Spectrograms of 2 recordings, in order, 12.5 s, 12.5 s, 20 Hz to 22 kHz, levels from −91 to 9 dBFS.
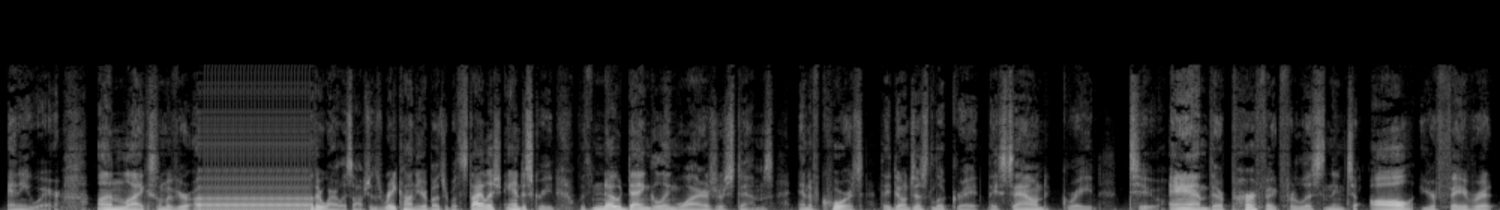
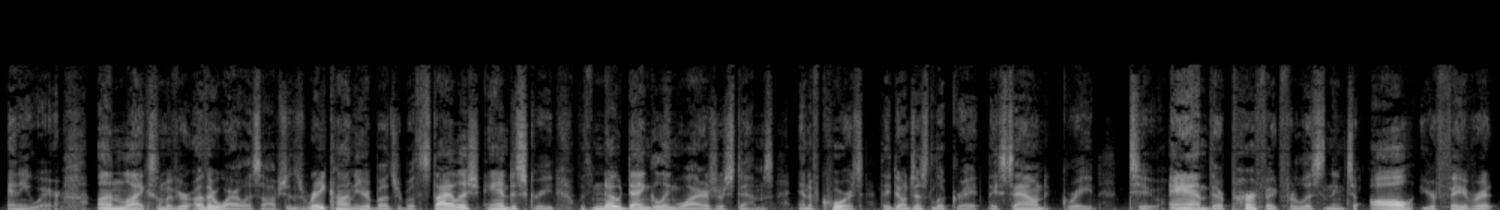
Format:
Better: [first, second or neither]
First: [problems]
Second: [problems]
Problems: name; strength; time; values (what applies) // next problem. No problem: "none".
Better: second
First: audio freezing; at 1.5 s for 1 s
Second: none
